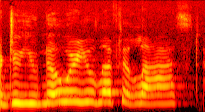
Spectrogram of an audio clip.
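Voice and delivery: a hint of mock patient mom; mom's question. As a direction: gently mimic a patient mother. Mom's second reply quoted.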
